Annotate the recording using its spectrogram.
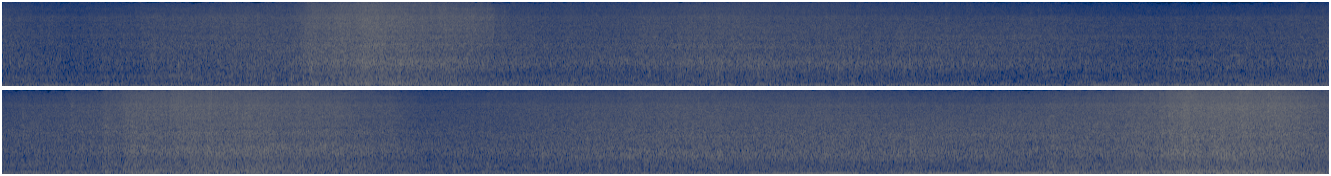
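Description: Ocean waves roll in and crash onto rocks in surges.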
